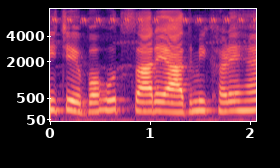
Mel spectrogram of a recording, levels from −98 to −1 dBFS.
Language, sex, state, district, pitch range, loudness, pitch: Hindi, female, Jharkhand, Garhwa, 200-225 Hz, -17 LUFS, 215 Hz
